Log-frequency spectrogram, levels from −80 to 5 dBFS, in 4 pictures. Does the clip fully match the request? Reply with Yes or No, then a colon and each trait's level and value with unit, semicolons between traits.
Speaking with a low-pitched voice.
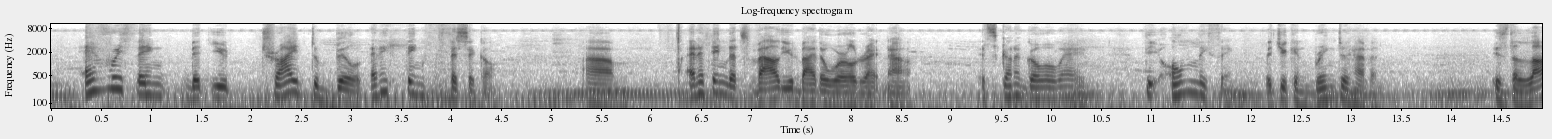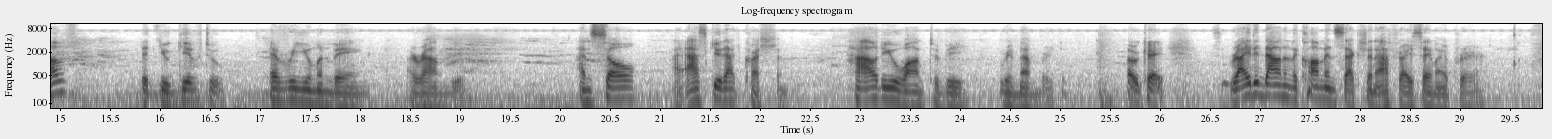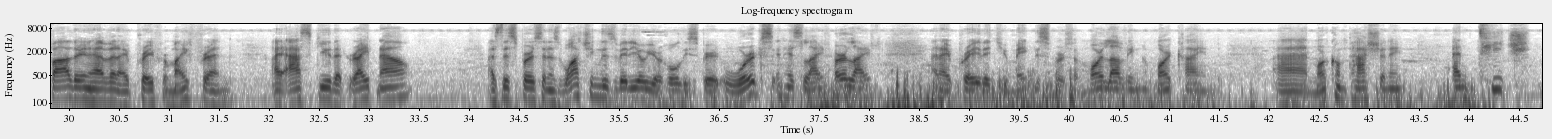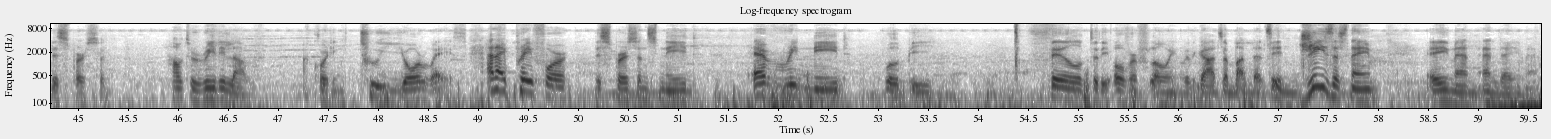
Yes: low, 120 Hz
